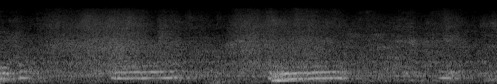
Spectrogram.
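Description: A fox utters two long, tonal whines, the second starting with a sharp downward slide before holding steady. A fainter short wail follows near the end, all over a constant broadband hiss.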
